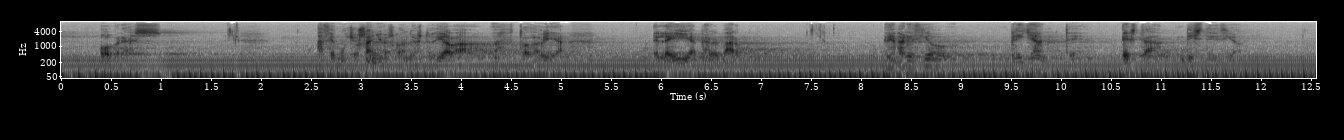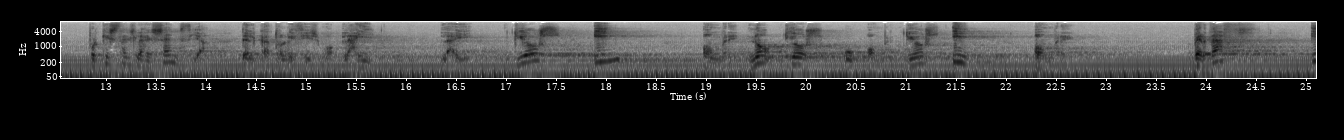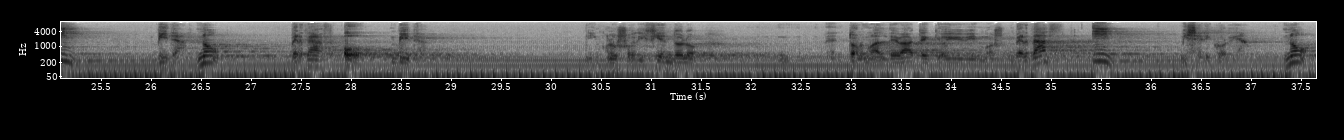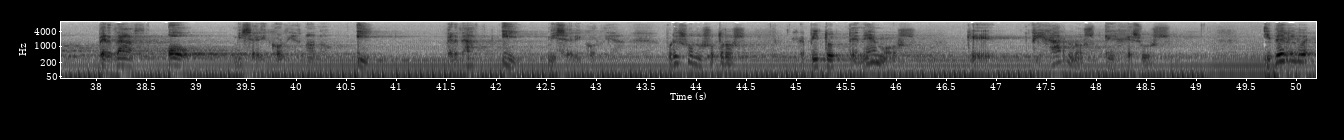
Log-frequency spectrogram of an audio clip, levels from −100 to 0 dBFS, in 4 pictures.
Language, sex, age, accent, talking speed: Spanish, male, 60-79, Spanish, 90 wpm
